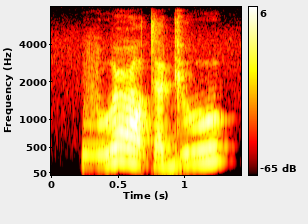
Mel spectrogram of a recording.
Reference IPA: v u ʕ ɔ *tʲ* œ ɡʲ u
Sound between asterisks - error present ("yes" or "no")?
yes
